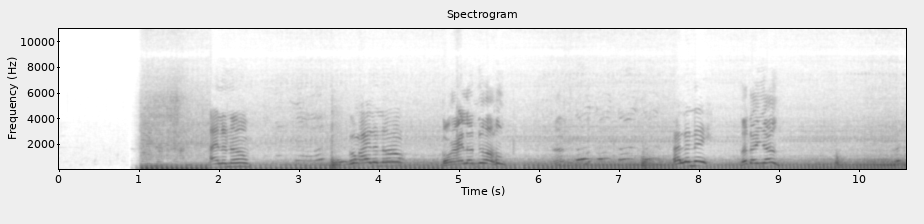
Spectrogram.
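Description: A motorbike engine hums steadily close by.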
